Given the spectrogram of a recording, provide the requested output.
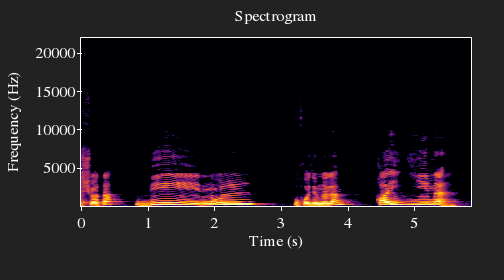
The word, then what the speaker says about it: الْقَيِّمَةِ: Кайима. Динуль кайима. Удваиваем с касрой.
